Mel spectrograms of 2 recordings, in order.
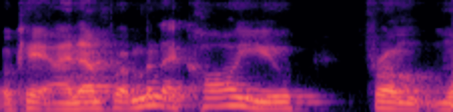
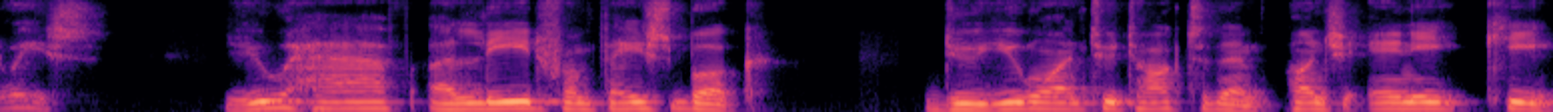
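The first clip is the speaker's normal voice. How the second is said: mimicked soft little whisper, slower. Retelling how an automated phone call announces a Facebook lead, imitating a little whisper. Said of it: "it says in a little whisper".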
